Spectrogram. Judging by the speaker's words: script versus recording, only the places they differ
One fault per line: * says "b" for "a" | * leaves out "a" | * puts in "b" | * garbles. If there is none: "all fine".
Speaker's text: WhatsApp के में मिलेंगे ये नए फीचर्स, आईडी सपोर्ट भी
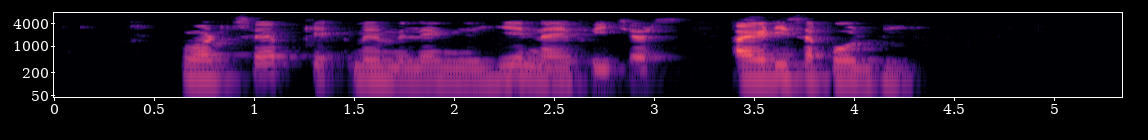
all fine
